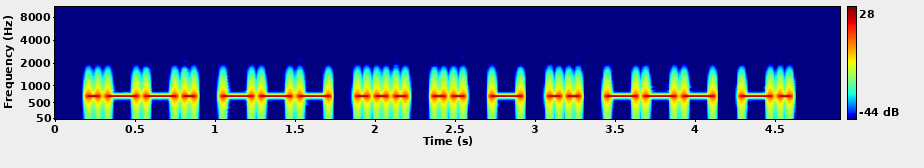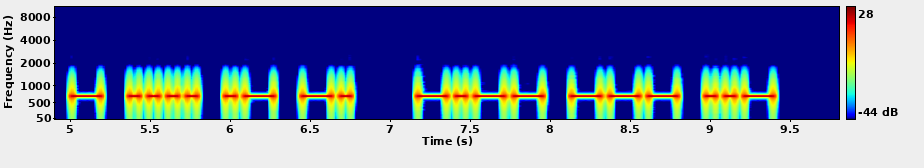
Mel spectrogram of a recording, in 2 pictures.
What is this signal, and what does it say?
Morse code, heard as a keyed tone, about 20 wpm, 700 Hz. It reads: POSITION THAN YOU
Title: Sentences from Top 1400 Words 20wpm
